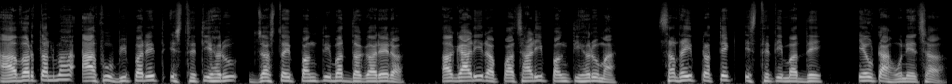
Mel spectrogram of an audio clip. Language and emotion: Nepali, neutral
